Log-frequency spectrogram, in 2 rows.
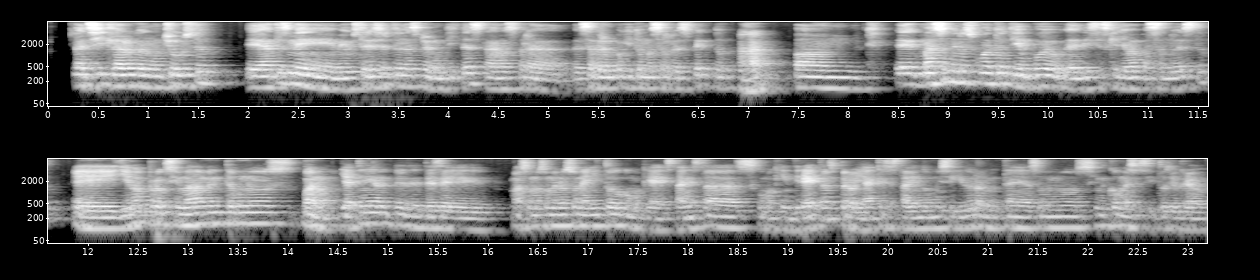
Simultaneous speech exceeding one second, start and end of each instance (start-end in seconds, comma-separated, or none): none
